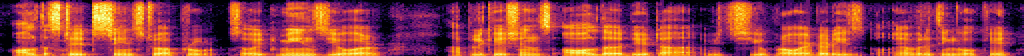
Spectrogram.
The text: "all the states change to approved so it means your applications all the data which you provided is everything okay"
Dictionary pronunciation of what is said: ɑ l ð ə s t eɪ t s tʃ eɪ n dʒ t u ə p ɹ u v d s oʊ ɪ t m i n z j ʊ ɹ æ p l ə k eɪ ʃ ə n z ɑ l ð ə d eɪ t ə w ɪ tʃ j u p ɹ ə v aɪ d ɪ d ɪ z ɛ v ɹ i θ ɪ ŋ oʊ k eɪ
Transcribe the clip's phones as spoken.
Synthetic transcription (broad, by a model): ɑ l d ə s t eɪ t s tʃ eɪ n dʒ t u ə p ɹ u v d s oʊ ɪ t m i n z j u ɹ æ p l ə k eɪ ʃ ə n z ɑ l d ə d eɪ t ə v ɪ tʃ j u p ɹ ə v aɪ d ɪ d ɪ z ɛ v ɹ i t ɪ ŋ oʊ k eɪ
